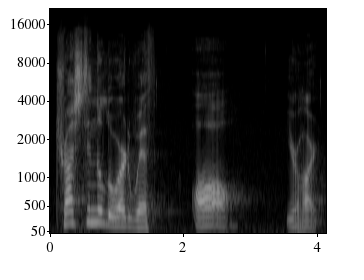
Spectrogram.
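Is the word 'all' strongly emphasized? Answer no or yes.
yes. The word all is strongly emphasized.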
